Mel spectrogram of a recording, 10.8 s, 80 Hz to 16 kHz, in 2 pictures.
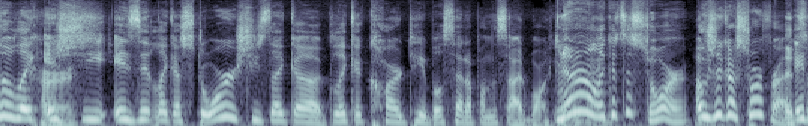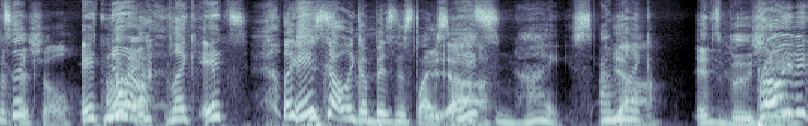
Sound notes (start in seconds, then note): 6.0 laughs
